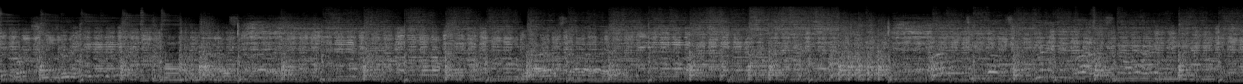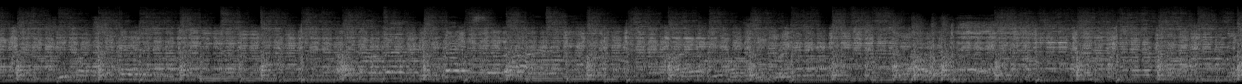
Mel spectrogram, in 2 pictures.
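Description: Live rock band playing: electric guitar over a drum kit, continuous and steady.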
